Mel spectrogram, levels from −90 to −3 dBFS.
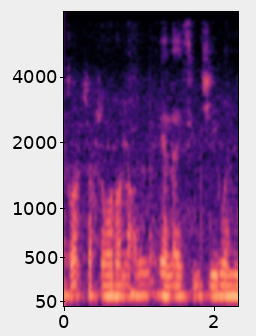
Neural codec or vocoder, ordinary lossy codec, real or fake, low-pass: none; none; real; 7.2 kHz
